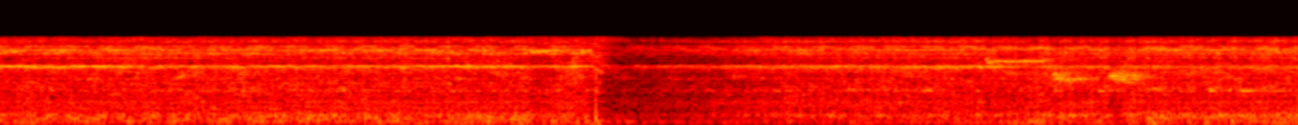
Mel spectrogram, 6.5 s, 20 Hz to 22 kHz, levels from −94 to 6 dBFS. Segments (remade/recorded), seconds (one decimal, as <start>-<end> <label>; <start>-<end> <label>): 0.0-6.5 remade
